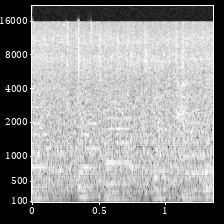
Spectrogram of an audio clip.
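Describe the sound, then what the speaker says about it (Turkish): Steady rainfall, a dense hissing patter that holds evenly for the whole moment, with no voices over it. "Hemen sihir yapmış ve yağmur yağmaya başlamış."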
